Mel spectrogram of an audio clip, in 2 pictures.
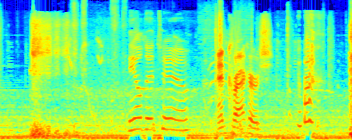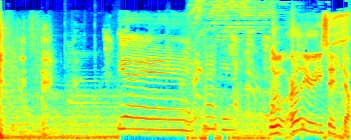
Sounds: Speech

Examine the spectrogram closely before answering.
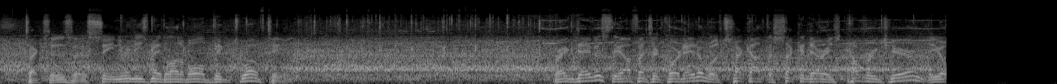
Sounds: Speech

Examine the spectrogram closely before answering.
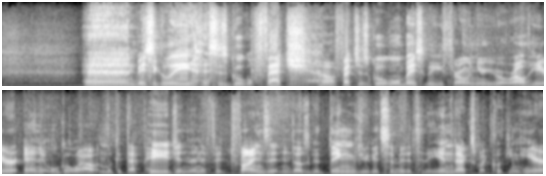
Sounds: Speech

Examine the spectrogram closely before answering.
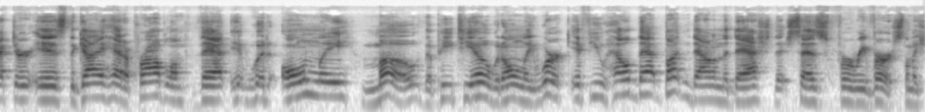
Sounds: Speech

